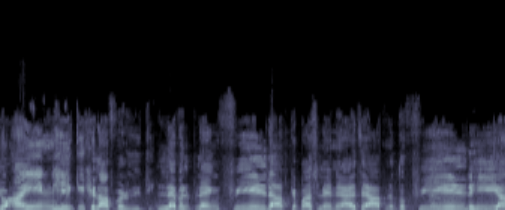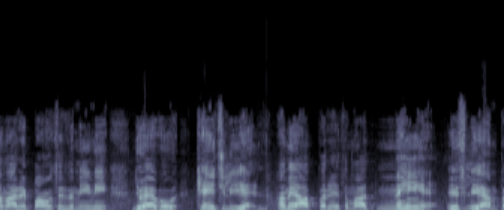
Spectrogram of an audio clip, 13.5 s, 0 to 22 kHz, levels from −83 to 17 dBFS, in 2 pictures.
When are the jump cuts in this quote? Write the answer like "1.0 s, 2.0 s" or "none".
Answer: 2.0 s, 10.2 s, 11.8 s, 12.6 s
